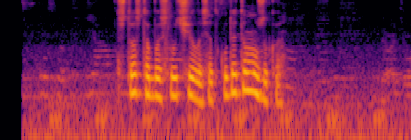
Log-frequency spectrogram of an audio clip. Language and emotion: Russian, neutral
